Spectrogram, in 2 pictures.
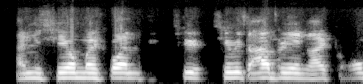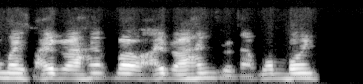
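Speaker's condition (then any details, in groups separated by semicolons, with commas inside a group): Cerebral palsy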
